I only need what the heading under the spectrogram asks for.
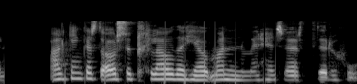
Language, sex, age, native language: Icelandic, female, 18-19, Icelandic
